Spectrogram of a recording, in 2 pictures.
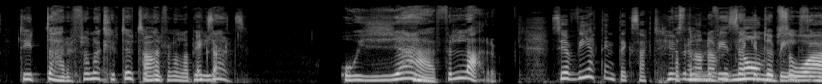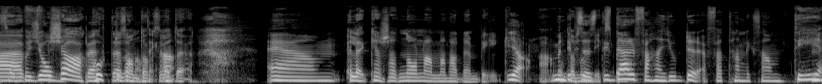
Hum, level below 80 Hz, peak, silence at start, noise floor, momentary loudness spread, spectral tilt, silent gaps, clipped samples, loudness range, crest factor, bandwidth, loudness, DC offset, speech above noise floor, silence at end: none; -68 dBFS; -4 dBFS; 0.2 s; -64 dBFS; 11 LU; -5.5 dB/octave; none; under 0.1%; 5 LU; 16 dB; 17 kHz; -20 LUFS; under 0.1%; 44 dB; 0 s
